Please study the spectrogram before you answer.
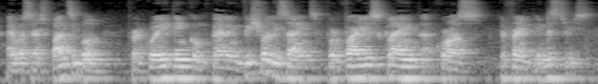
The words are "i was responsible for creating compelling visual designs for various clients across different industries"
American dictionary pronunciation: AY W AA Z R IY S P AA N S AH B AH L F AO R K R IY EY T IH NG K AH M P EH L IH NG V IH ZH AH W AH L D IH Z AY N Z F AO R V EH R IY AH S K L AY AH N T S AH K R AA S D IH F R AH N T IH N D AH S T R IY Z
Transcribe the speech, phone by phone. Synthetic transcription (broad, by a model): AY W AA S R IY S P AA N S AH B AH L F AO R K R IY EY T IH NG K AH M P EH L IH NG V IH SH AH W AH L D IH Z AY N S F AO R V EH R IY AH S K L AY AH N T AH K R AA S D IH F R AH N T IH N D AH S T R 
